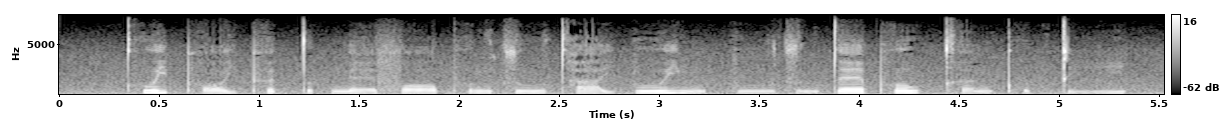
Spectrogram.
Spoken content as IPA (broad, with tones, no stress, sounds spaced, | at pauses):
kʷʰ ɐ˥ j pʰ ɔː˨˩ j pʰ ɵ˥ t̚ t̪ ʊ˨ k̚ ŋ ɛː˨˩ f ɔː˨ pʰ ʊ˨ ŋ t͡s uː˨˧ t̪ʰ aː˨˩ j p uː˥ j ŋ ɐ˨ k̚ f uː˨ t͡s ʊ˨˩ ŋ t̪ ɛː˥ pʰ o˥ w kʰ ɐ˨ ŋ pʰ ʊ˨ k̚ t̪ iː˨˥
